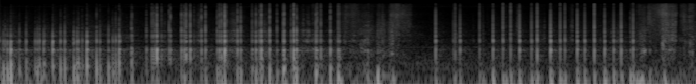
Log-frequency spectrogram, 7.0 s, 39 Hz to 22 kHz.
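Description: A small paperback novel with a glossy paper cover is held in both hands and tapped and scratched on the cover with long painted nails. The result is a rapid, uneven run of sharp, dry clicks and crisp scratching with a low papery thump and a hollow tone around 490 Hz, plus brief bright swishes of nails sliding across the glossy cover.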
